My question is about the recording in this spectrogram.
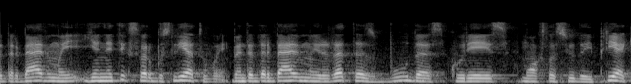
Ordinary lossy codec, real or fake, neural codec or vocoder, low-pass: AAC, 32 kbps; real; none; 7.2 kHz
